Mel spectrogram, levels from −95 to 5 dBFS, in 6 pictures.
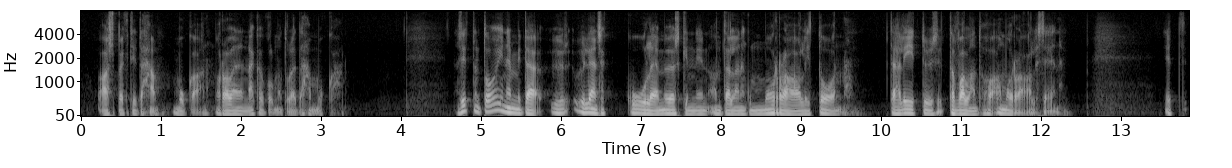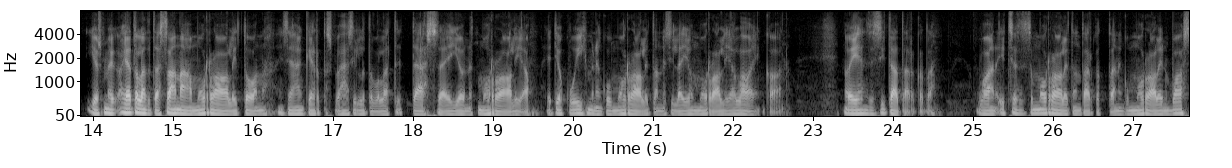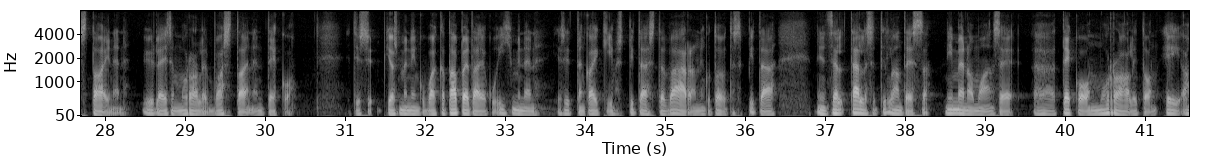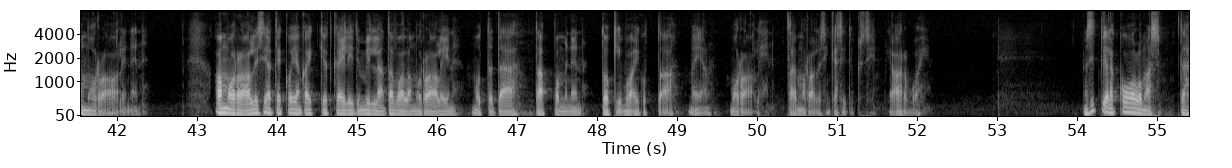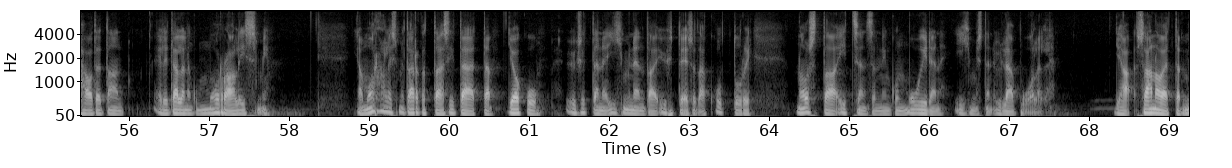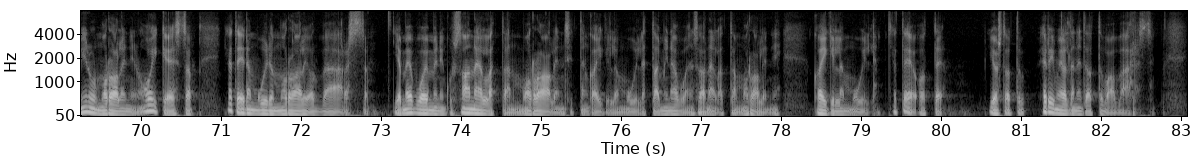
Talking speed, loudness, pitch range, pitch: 145 wpm, -30 LUFS, 90-110 Hz, 95 Hz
